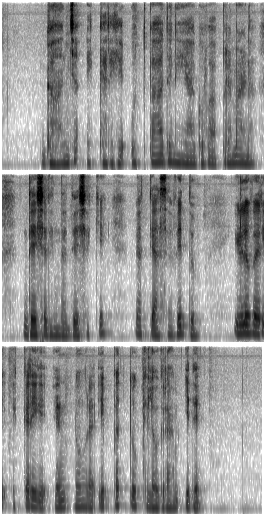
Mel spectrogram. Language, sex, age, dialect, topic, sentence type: Kannada, male, 18-24, Mysore Kannada, agriculture, statement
